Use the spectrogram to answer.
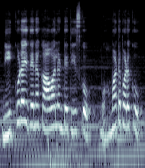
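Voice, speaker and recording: Woman voicing a high-voiced, kindly rich young wife. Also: a little fast, a bit bright, soft background music. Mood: generous, reassuring. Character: kind, generous wealthy young wife, friendly and reassuring. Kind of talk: animated moral-story character dialogue.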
